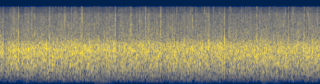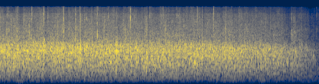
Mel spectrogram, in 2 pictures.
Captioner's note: applause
